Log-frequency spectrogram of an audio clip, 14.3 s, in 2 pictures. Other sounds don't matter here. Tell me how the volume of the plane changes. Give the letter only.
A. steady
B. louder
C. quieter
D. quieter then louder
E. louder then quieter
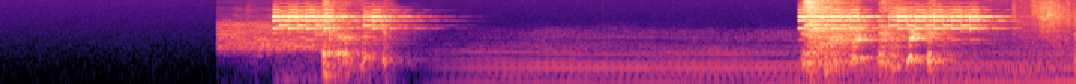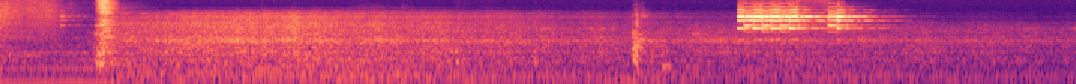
E.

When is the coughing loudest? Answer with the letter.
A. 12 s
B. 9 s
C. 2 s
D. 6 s
D.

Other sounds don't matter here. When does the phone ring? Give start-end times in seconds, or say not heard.
1.8-2.6, 5.3-7.6, 12.1-12.8.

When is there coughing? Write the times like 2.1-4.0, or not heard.
1.4-2.6, 5.3-8.0, 10.2-11.8.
